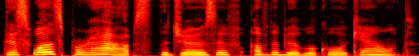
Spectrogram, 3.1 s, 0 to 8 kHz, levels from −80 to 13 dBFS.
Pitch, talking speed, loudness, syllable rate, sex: 250 Hz, 170 wpm, -20 LUFS, 4.6 syllables/s, female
